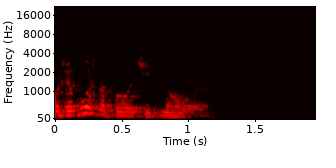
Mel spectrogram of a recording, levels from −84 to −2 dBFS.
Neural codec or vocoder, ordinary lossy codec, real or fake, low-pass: none; AAC, 24 kbps; real; 3.6 kHz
